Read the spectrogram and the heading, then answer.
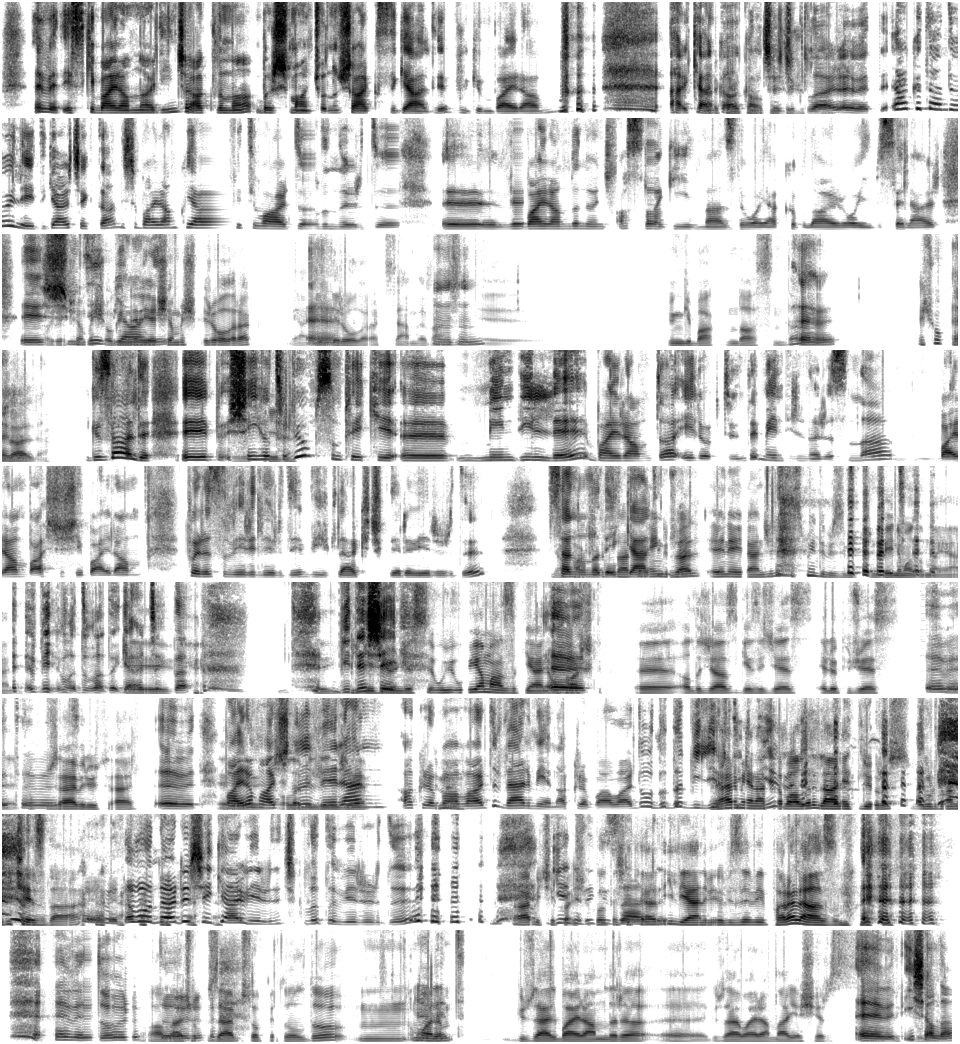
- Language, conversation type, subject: Turkish, unstructured, Sizce bayramlar aile bağlarını nasıl etkiliyor?
- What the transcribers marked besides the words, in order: distorted speech; tapping; chuckle; other background noise; static; chuckle; laughing while speaking: "Evet. Benim adıma da gerçekten"; chuckle; mechanical hum; chuckle; chuckle; chuckle; chuckle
